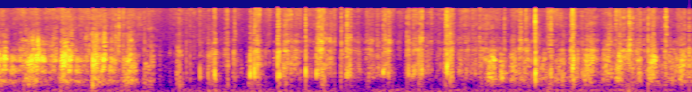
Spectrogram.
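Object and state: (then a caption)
Plastic bottle scratched. Short fingernails scratch fast along the body and rounded cap of a small, cylindrical, gold-yellow plastic sunscreen bottle, hollow and likely partly full, held in one hand. The sound is a rapid, uneven run of dry, bright scratching bursts at roughly four per second, with a scuffing midrange and almost no ring after each stroke.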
